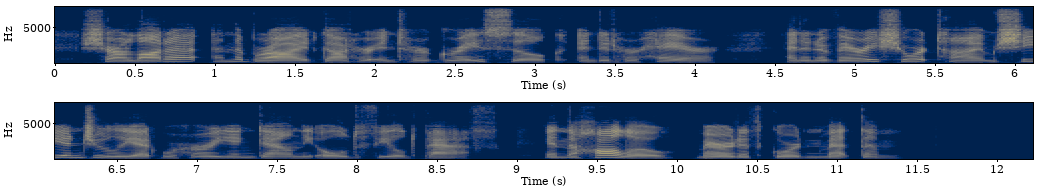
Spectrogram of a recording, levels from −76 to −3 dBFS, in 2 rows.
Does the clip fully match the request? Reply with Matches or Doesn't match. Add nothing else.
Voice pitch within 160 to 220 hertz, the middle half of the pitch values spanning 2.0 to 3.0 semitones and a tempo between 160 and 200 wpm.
Matches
